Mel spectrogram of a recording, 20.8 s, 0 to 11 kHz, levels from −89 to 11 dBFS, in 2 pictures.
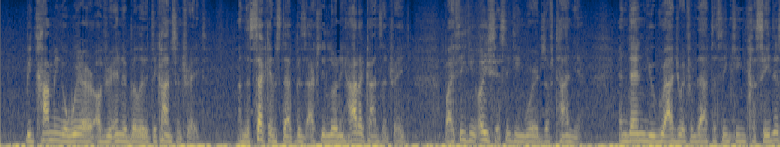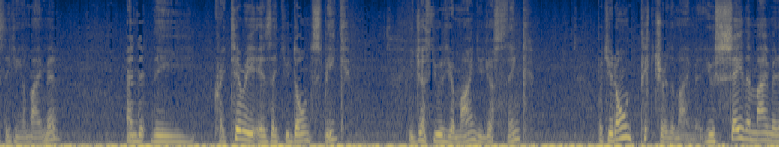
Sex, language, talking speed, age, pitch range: male, English, 175 wpm, 50-69, 105-150 Hz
